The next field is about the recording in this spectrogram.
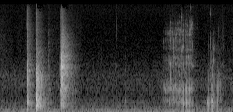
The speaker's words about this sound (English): Pardon moi, folks. Sip of water, folks. Don't mind me, folks.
